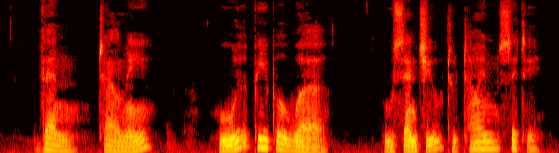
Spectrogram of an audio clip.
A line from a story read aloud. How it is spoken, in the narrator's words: Elio's voice said calmly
